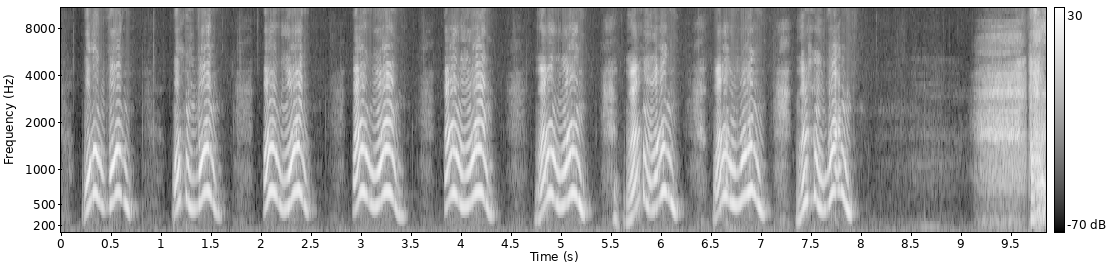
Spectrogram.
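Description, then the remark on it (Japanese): Voices imitate a dog barking, chanting about nine evenly spaced 'wan-wan' (woof-woof) barks in a steady rhythm for eight seconds while trying to time ten seconds, followed by a brief burst of noisy commotion. “そっかワンワンだからえどうするちょっと吠える感じで言ってみますかじゃあいきますせーのワンワン”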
